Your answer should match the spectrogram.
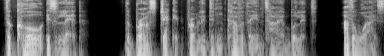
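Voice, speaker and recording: A wry, watchful inner sense of perception from a game, speaking in an extremely low, heavily husky voice. He notes small details in measured, dry observations, close to the mic with no room sound. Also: darkish tone, dry recording, heavily acted. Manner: measured, observant, dryly descriptive. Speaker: voice of a detective's perception skill. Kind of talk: scripted game voice lines.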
